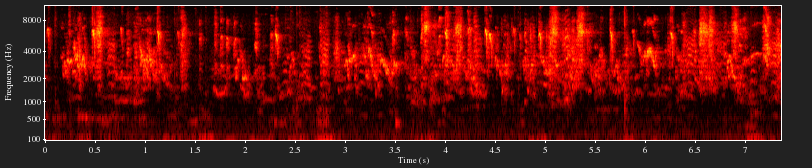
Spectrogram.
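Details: Several finches playing together, giving a dense, continuous chatter of high, quick chirps and twitters that overlap without pause.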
